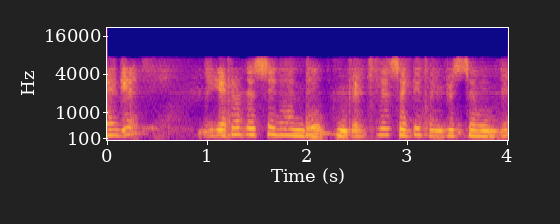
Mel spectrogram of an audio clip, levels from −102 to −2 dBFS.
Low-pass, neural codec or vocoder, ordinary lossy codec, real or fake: 7.2 kHz; codec, 44.1 kHz, 0.9 kbps, DAC; none; fake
